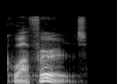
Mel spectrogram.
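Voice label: "coiffeuse", British English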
